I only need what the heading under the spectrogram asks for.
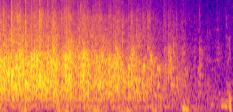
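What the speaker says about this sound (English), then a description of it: "Please welcome him with a round of applause" Conference audience applause, a dense wash of many hands clapping, steady at first and then slowly thinning and fading toward the end.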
